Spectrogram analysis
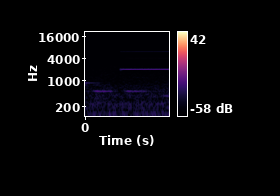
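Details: Terumo TE-332 syringe pump: short electronic tones, then a steady high-pitched beep as the pump powers on; normal start-up signal.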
